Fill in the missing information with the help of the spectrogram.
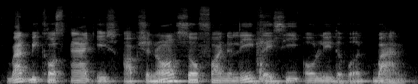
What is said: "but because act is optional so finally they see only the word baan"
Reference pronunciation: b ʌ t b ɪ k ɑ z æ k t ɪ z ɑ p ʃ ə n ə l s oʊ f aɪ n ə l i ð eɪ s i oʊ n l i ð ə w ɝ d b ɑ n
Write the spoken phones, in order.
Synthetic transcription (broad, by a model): b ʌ t b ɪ k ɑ s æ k ɪ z ɑ p ʃ ə n ə l s oʊ f aɪ n ə l i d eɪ s i oʊ n l i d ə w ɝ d b ɑ n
